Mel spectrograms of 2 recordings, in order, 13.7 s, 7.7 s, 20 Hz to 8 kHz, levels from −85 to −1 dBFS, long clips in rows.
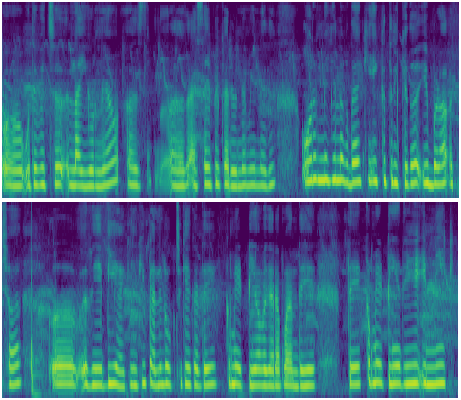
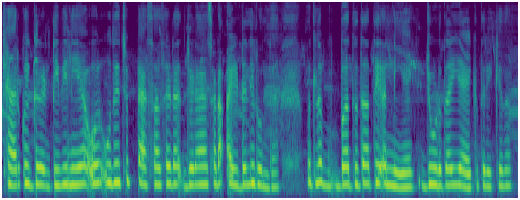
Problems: constant background noise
